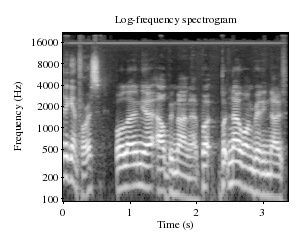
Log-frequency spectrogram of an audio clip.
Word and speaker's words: Aulonia albimana: This is the Aulonia albimana.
